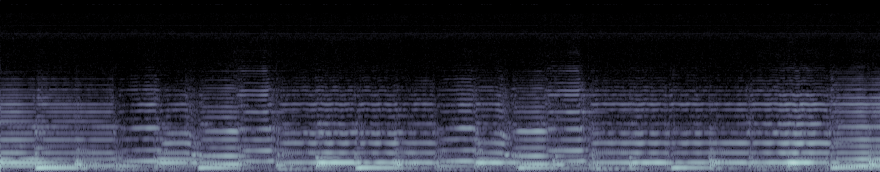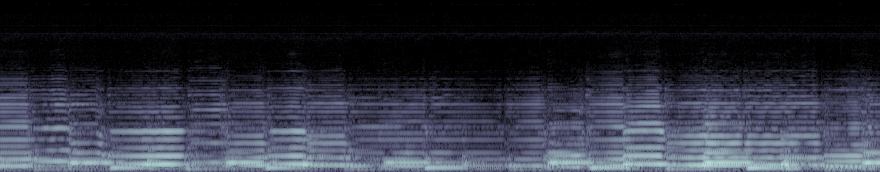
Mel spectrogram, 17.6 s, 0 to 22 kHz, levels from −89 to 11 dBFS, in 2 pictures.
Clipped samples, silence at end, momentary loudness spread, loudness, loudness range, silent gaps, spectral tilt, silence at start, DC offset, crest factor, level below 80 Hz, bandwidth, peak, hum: under 0.1%; 0 s; 12 LU; -22 LUFS; 7 LU; none; -11 dB/octave; 0 s; under 0.1%; 18 dB; -46 dBFS; 4.2 kHz; -4 dBFS; none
